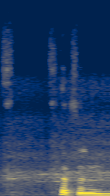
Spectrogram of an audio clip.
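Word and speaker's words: C'Thun: I'm noticing that, or at least from what I've heard, they're trying to make Kethan decks, which is apparently the proper pronunciation, a big thing.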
